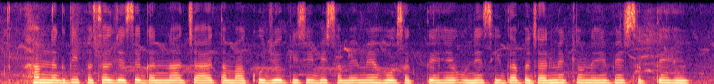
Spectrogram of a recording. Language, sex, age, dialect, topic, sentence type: Hindi, female, 18-24, Awadhi Bundeli, agriculture, question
